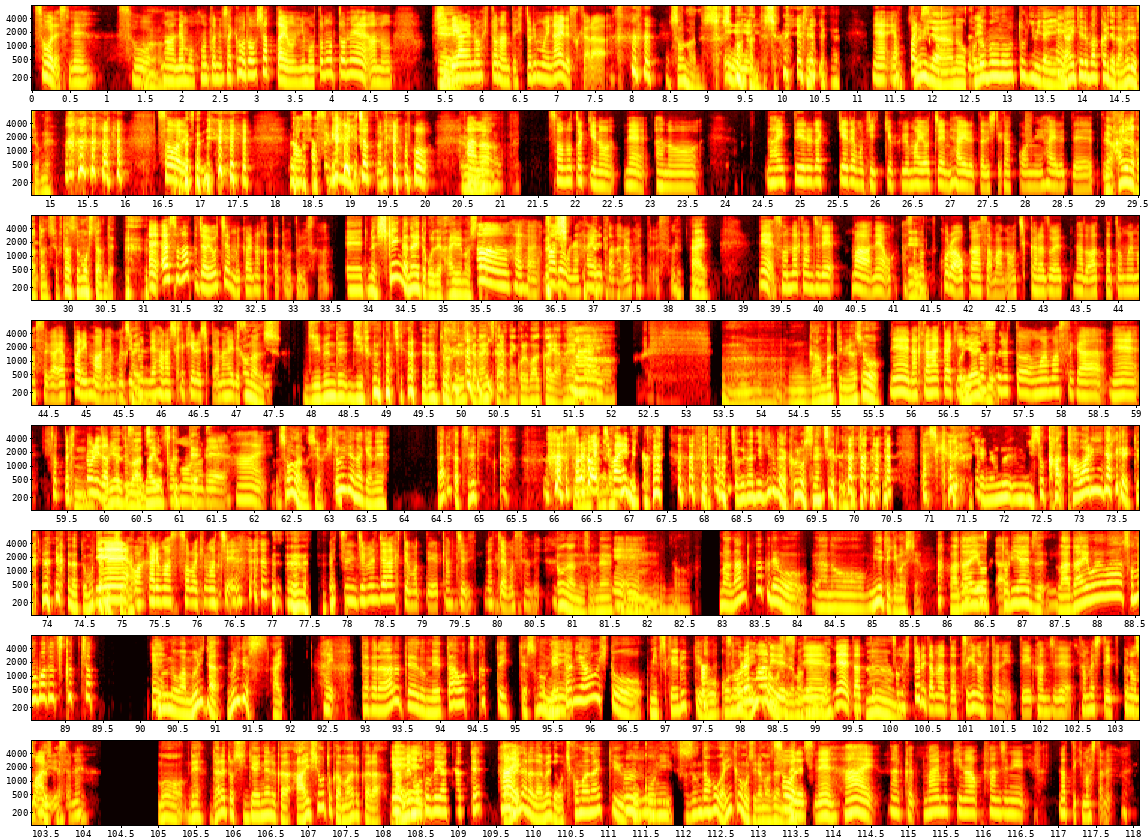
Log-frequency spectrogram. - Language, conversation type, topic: Japanese, advice, パーティーで緊張して孤立してしまうとき、どうすればいいですか？
- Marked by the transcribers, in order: laugh; laugh; laughing while speaking: "そうですね。ま、さすがに、ちょっと、ね、もう"; laugh; other noise; laugh; laughing while speaking: "なし"; laugh; laughing while speaking: "自分の力で"; laugh; laugh; laughing while speaking: "そうもいかない。だから … ですけどねって"; laugh; unintelligible speech; laughing while speaking: "誰か行ってくれないかなって思っちゃいますよね"; laugh; laughing while speaking: "う、うん"; laugh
